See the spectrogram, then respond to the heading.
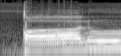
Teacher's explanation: قِيلَ لَهُمْ لَا تفسدوا في الأرض قالوا مد منفصل ہوگا، حروف مدہ کے بعد حمزہ دوسرے کلمے میں، اس لیے مد منفصل ہوگا، اور مد منفصل کو 3 الف کی مقدار کھینچ کر پڑے گی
